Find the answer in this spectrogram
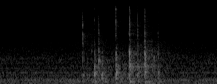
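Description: Faint keystrokes on a computer keyboard: a quick run of clicks about a second in as a line of code is typed.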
